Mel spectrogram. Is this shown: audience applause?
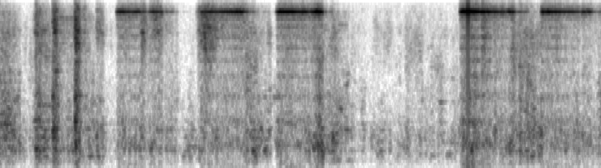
no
